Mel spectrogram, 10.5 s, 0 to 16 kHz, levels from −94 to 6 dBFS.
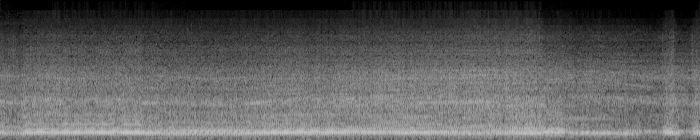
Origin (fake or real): real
